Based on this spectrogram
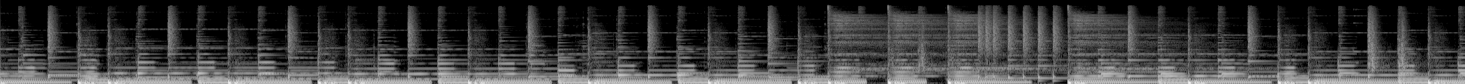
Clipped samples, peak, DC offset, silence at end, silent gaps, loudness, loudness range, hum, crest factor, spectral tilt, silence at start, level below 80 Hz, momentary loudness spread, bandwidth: under 0.1%; 0 dBFS; under 0.1%; 0 s; none; -18 LUFS; 1 LU; none; 16 dB; -6 dB/octave; 0 s; -18 dBFS; 5 LU; 17 kHz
